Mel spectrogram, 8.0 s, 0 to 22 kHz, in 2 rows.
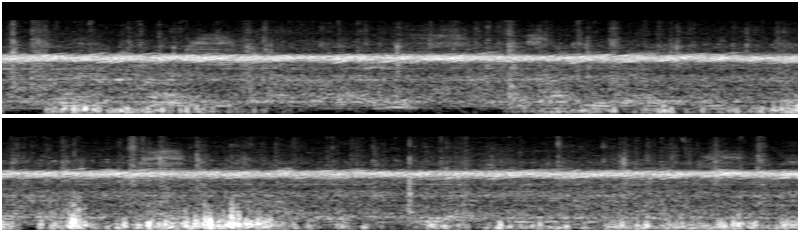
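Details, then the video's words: Frogs mating in a homestead farm pond on April 25, 2022, as spring warms up: a steady, unbroken high-pitched trilling chorus holds throughout, with faint low voices murmuring beneath it around the middle. "Frogs Song"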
